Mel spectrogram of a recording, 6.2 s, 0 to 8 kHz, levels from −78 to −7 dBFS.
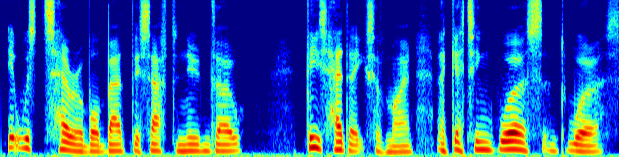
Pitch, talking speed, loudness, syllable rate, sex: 130 Hz, 155 wpm, -19 LUFS, 5.3 syllables/s, male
